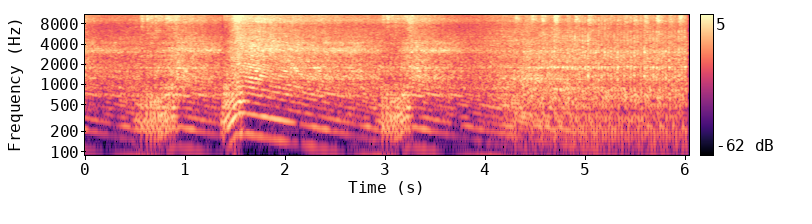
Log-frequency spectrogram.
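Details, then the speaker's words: Husqvarna TC85 two-stroke after a full rebuild with new crankshaft, piston and bearings, warmed up and revved to check the power valve. Crisp blips rise and fall cleanly, then settle into a steady high buzz with no rattle or misfire; engine healthy. "I want to rev it out and just make sure the power valve's opening up and she's revving out just fine and everything."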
